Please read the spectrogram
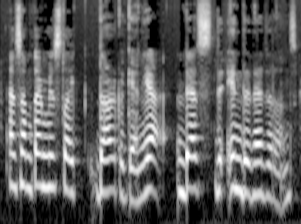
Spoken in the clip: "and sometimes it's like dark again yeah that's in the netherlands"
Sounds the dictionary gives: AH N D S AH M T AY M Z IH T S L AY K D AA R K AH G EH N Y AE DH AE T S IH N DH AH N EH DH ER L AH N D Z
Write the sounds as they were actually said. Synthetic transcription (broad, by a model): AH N S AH M T AY M IH T S L AY K D AA R K AH G EH N Y AE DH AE T S IH N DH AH N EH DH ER L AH N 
